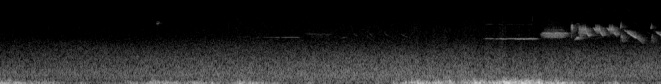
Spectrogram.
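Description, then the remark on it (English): Wind rushes through grasses and willows in a steady, airy hiss that swells into a stronger gust midway, while a few high bird chirps flicker in near the end. “But when I am cradling my too tired mind, I hear the sound of wind.”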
